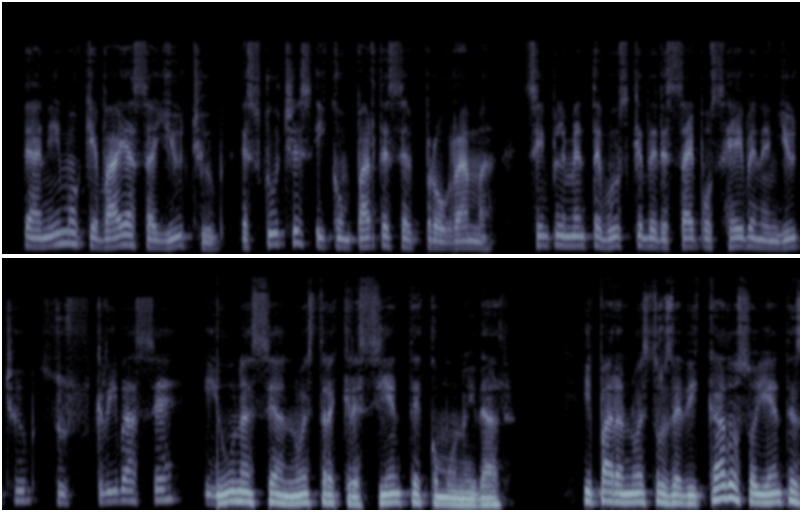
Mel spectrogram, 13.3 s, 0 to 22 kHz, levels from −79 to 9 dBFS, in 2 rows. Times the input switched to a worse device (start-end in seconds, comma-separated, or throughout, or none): 0.00-8.44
